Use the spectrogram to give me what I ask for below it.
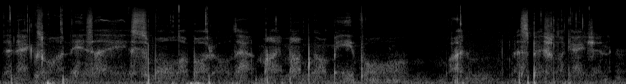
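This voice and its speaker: A man whispers at a fairly slow pace, with long, frequent pauses. Noticeable background noise runs underneath. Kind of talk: ASMR soft-spoken talk. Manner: soft-spoken, calm, slow.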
